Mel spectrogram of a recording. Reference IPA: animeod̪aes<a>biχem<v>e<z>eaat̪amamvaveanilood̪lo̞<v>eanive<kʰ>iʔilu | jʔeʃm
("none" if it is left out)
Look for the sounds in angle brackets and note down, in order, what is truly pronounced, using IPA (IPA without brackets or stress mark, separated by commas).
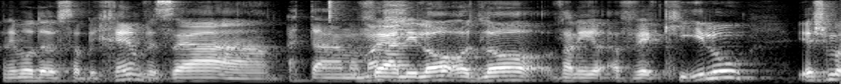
a, v, z, v, kʰ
